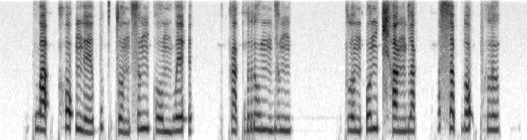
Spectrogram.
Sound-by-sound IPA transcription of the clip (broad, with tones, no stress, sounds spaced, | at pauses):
k w a˦˥ ʔ kʰ ɔ˥˩ ʔ ŋ eː˩˦ p ɯ˥˩ k̚ t o˩˦ n s ɯ˥˩ ŋ k oː˧ m w e˥˩ ʔ | k a˨˩ k̚ r uː˧ m d ɯ˧ ŋ | k l o˧ n ʔ o˥˩ n t͡ɕʰ a˦˥ ŋ d a˦˥ k̚ | s a˥˩ p̚ l ɔ˦˥ ʔ pʰ l ɯː˦˥ k̚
